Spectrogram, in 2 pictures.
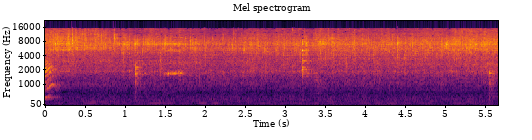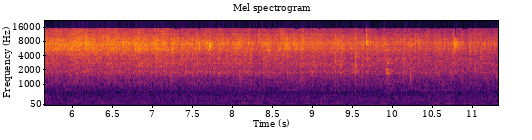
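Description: Spice-coated taro root (seppankilangu) pieces sizzling steadily as they shallow-fry in oil in a kadai. A steel spatula scrapes and clicks against the pan a few times as the pieces are turned.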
